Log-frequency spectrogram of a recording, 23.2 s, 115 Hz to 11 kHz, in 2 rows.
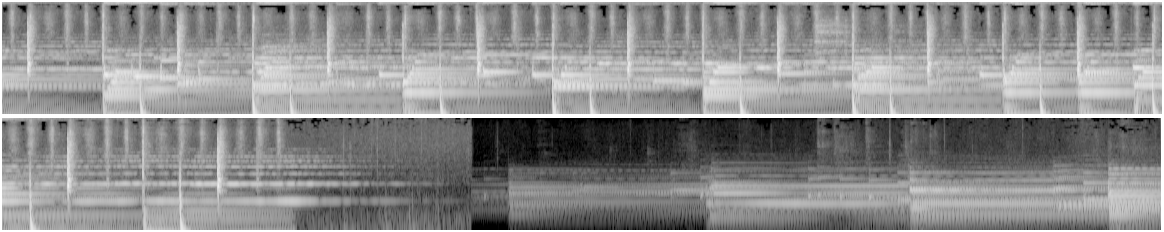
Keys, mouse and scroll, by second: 0.6-1.1 typing, 3.7 typing, 5.1-5.6 typing, 7.0 typing, 8.3-8.9 typing, 10.3-10.7 typing, 13.8 middle click, 15.1 typing, 16.1 typing, 18.2-18.5 typing, 20.4 middle click, 21.4 ctrl+r, 21.8 ctrl+scroll up 1, 22.4-23.1 scroll up 1.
